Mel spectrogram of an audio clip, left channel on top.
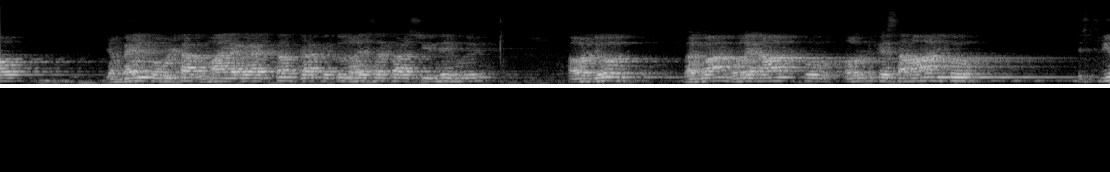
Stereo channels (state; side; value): silent; right; digital silence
